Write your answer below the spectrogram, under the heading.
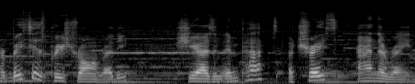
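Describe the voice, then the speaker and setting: A moderate pace carries the speech while music plays behind it. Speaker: gaming YouTuber. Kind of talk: casual game guide commentary.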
